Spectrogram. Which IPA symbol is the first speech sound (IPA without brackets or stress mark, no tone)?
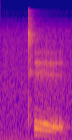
tʰ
